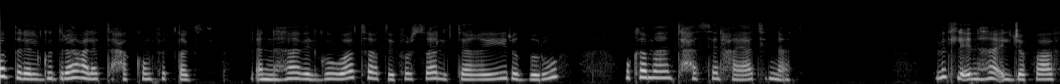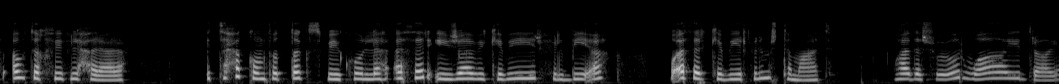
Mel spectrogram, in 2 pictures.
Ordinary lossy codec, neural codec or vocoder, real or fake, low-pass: none; none; real; 7.2 kHz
